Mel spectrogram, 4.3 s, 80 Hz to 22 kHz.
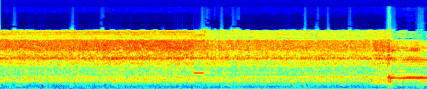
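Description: Steady static hiss from a Superstar 3900EL CB radio receiving on 27 MHz with no one speaking. Near the end a voice comes through.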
